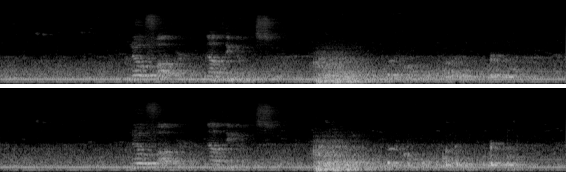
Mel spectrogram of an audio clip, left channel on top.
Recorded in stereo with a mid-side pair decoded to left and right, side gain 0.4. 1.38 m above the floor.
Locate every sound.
1.3 s a man speaking: 50° left, 3.5 m
3.1 s a splash: 55° right, 1.7 m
